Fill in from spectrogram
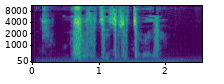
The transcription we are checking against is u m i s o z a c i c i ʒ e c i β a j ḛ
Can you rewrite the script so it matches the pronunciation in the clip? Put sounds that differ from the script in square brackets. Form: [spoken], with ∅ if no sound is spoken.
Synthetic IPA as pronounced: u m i s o z [i] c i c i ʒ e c i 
